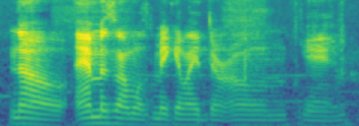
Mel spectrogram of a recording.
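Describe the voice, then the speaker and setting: A man's voice: mid-range voice, fairly even intonation, moderate pace, pushed and bright. A young man hosting a livestream, asking questions and teasing his friend, greeting viewers. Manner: teasing, inquisitive, greets chat. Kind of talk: casual gaming chat.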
